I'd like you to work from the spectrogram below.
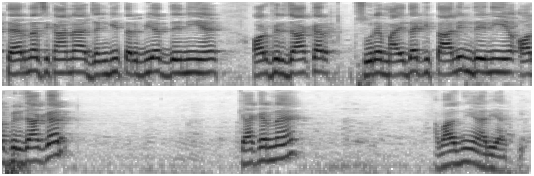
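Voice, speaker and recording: A man preaching a sermon, telling stories and quizzing his listeners with rhetorical questions, his voice rising and falling in loudness. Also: sits high. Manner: rhetorical questions to the audience, dramatic swings in loudness. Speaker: Islamic preacher. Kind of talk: Urdu sermon with storytelling.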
